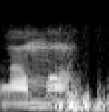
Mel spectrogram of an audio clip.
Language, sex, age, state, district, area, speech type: Tamil, male, 60+, Tamil Nadu, Tiruvarur, rural, conversation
